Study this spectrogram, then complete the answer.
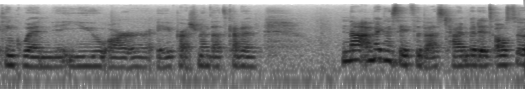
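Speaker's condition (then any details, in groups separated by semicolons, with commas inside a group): No condition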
